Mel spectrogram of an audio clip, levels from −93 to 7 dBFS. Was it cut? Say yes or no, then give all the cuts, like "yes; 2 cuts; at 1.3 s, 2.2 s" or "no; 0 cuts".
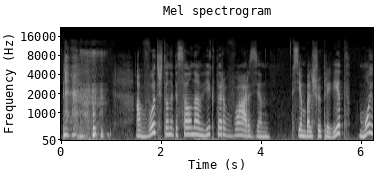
no; 0 cuts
